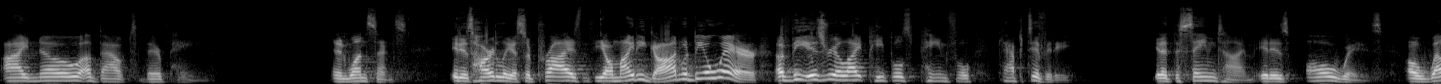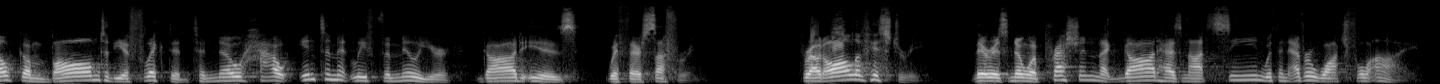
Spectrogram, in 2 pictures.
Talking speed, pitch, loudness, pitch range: 145 wpm, 160 Hz, -20 LUFS, 135-180 Hz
